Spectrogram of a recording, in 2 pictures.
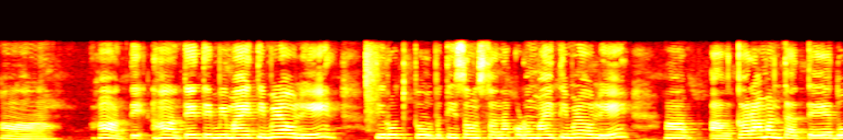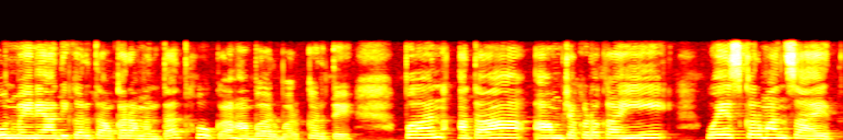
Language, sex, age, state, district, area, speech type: Marathi, female, 45-60, Maharashtra, Osmanabad, rural, spontaneous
